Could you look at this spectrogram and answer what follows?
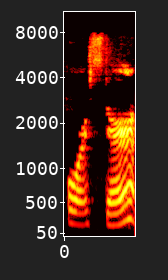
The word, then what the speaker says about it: Foerster: I'm on Instagram and Facebook, Vanessa Faye Forster. My last name is spelled a little bit weird, F-O-E-R-S-T-E-R.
